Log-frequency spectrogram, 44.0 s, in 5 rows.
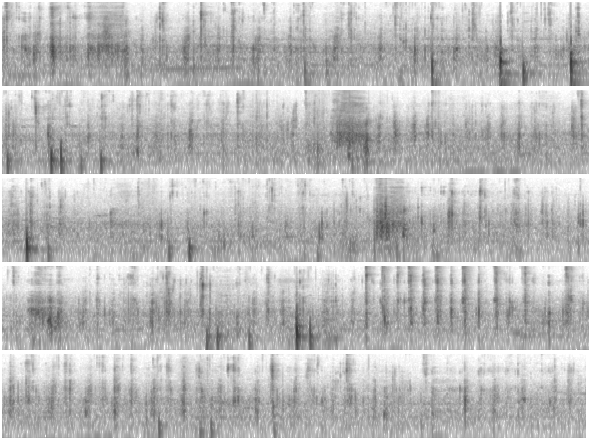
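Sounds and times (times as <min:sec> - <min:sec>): food crunching: 0:00.0 - 0:43.9.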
